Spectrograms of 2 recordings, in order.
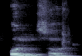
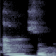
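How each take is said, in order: First: The word begins with a u vowel. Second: The word begins with an a vowel. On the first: The speaker calls it right. "harus unsur" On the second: The speaker calls it wrong. "nggak boleh ansur"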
